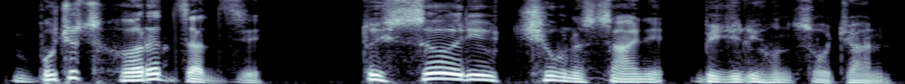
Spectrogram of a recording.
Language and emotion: Kashmiri, surprised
